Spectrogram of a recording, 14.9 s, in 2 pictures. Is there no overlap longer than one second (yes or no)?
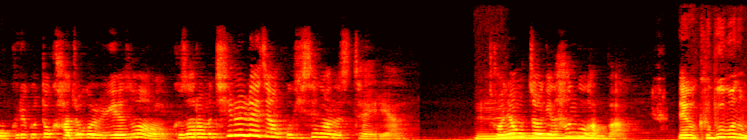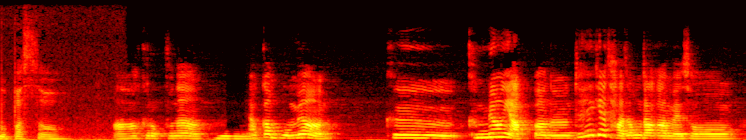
no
